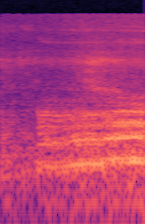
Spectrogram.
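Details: A female dachshund in a kitchen, scared by a dog picture on a wall calendar she takes for a real dog, gives a low, steady growl that starts abruptly, holds and rises slightly in pitch.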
